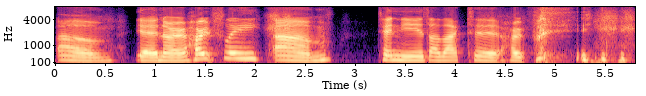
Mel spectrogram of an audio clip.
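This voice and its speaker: Spoken at a very slow pace with an Australian accent, this voice has a bright, sharp tone and ordinary pitch variation, captured in a very clean recording with a silent background. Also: woman, medium pitch for a woman. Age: 20s. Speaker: rugby league player and firefighter. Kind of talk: casual chat.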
